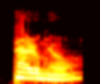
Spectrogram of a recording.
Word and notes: paramour: Indian

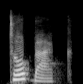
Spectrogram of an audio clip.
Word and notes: talkback: Indian

